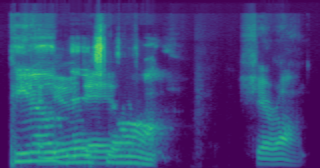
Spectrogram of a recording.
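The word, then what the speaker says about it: Pineau des Charentes: And how do you pronounce that? Pinot de Charente.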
